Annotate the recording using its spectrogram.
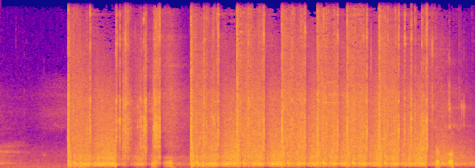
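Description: A shotgun fires loud shots in quick succession outdoors.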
